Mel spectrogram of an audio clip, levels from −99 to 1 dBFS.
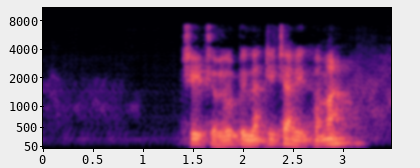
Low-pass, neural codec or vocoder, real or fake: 7.2 kHz; codec, 16 kHz, 1 kbps, FreqCodec, larger model; fake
